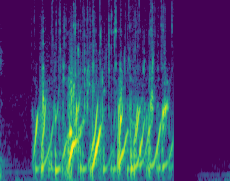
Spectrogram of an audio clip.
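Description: A cartoon-style sound effect: a quick run of about a dozen short rising bloops in a second and a half, then it stops.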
